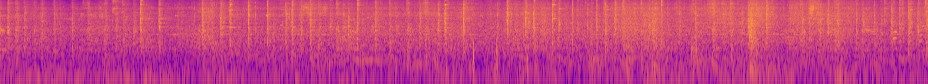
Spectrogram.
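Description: Freight train of autorack cars rolling steadily past close by: a continuous loud rumble with the wheels clicking and clacking over the rail joints.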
